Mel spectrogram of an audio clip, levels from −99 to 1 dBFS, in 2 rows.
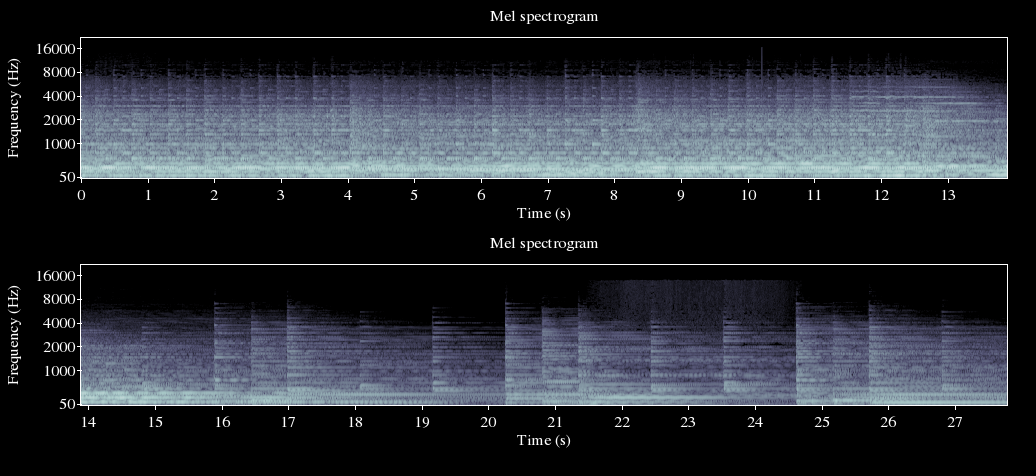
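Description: At 4.37 s and again at 10.22 s there's a very short chirp or blip, barely a blink each time. That's damaged data in a compressed stream: a bit of the encoded file was lost or mangled, so the decoder couldn't read those frames properly, lost its place and had to hunt for the next good frame header before the sound picked back up.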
